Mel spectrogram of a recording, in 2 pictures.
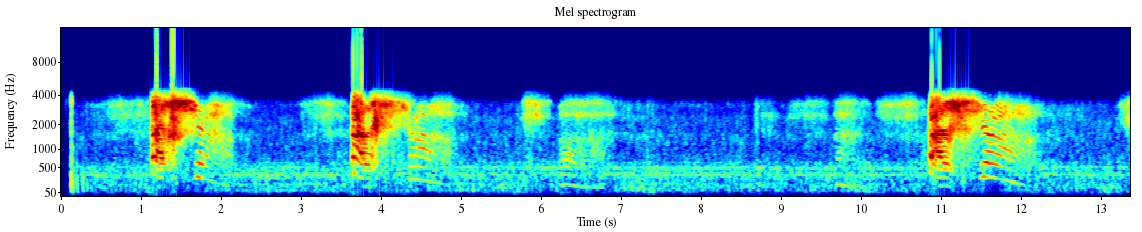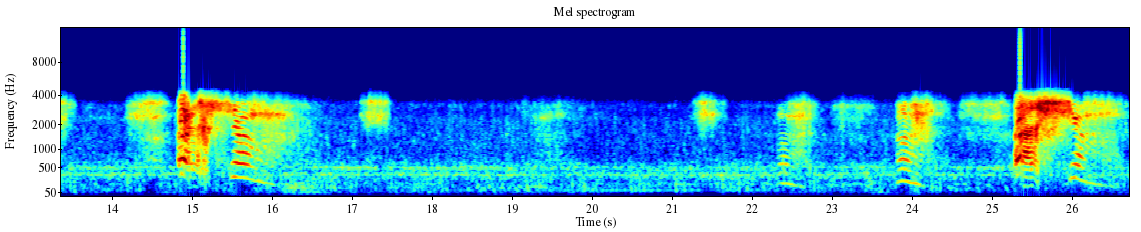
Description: These sneezes I recorded with my phone in my car...you can see the fingers on my hand holding the phone during the sneezing fit...enjoy!!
